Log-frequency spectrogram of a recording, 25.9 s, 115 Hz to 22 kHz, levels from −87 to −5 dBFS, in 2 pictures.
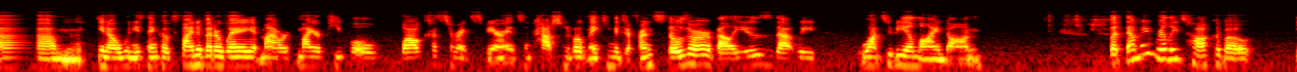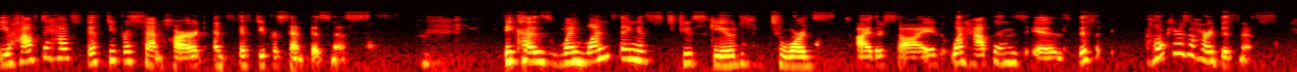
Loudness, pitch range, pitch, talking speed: -23 LUFS, 170-245 Hz, 185 Hz, 160 wpm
